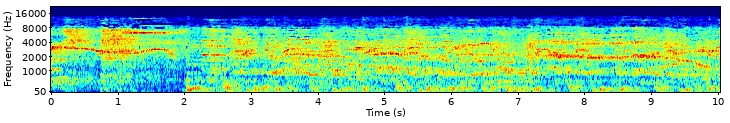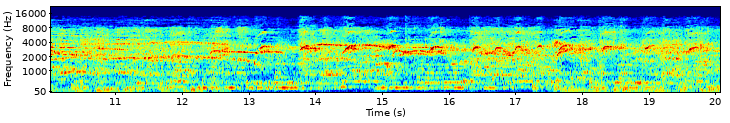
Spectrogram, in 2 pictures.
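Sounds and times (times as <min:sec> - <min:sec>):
audience shouting and cheering: 0:00.0 - 0:20.0
dance music with thumping beat: 0:02.0 - 0:14.4, 0:15.2 - 0:20.0.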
